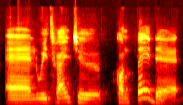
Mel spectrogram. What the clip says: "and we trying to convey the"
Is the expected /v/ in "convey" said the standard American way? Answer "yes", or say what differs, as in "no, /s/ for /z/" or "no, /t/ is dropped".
no, /f/ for /v/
